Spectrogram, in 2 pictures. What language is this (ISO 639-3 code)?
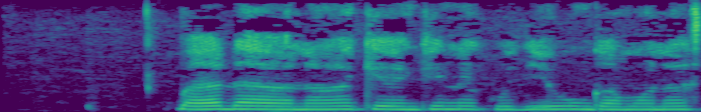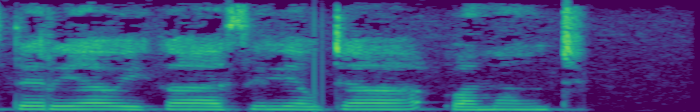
swa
